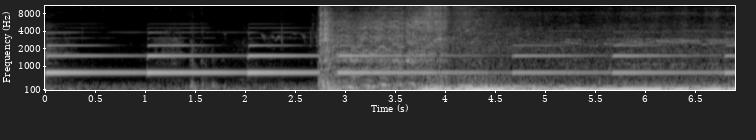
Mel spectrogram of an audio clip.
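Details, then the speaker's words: 1993 Ford Mustang Saleen SA10 chassis, supercharged, after replacing the fan clutch, MSD coil and supercharger belt: chimes, crank, catch and steady even idle with the previous fan roar gone; normal idle. "oh yeah that's a lot better no more roar from the fan"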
